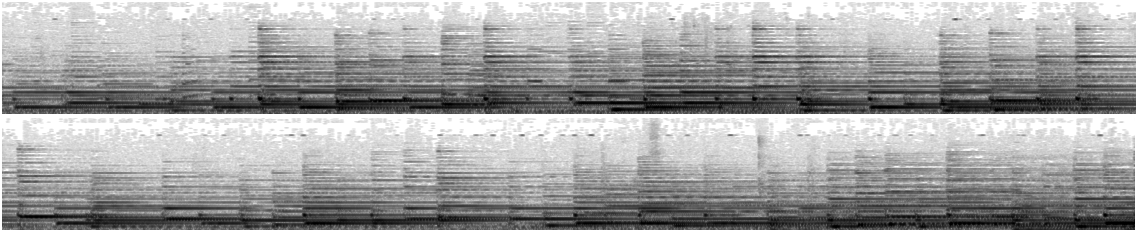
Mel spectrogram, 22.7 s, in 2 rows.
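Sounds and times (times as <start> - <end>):
guitar: 0.0 - 22.6
piano: 0.0 - 22.6.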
